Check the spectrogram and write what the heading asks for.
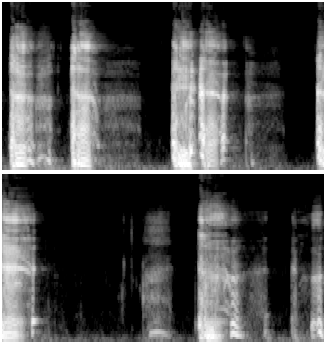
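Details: Persistent cough lingering about a year after a significant illness, with ongoing breathing difficulty: about six harsh coughs, some paired, with throat clearing between in a quiet room.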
